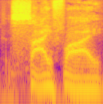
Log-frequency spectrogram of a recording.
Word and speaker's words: CYFI: And sci-fi is spelled CYFI.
